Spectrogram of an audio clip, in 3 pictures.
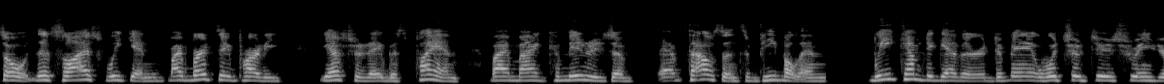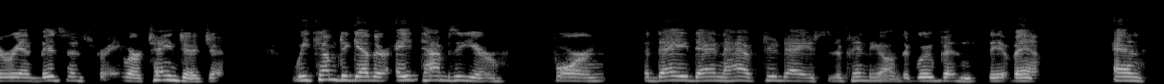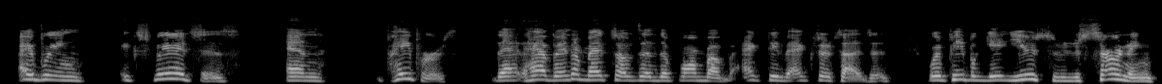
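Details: Woman about 80 years old diagnosed with ALS (Lou Gehrig's disease), who says she already has quite a bit of trouble speaking but thinks she is still intelligible; dysarthria (ALS).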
